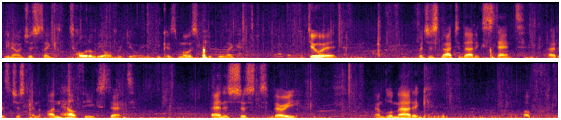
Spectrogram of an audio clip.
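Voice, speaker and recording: With a slight non-native accent, a man at a medium pitch talks at a moderate pace with ordinary pitch variation and long, frequent pauses, amid audible room echo and noticeable background noise. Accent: slightly American-tinged non-native English. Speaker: mentor and video creator. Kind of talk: casual personal monologue. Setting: outdoors in a park. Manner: hesitant, many fillers and restarts.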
